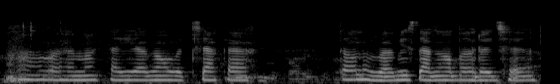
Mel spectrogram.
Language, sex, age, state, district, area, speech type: Maithili, female, 45-60, Bihar, Araria, rural, spontaneous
